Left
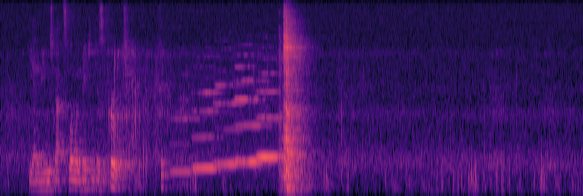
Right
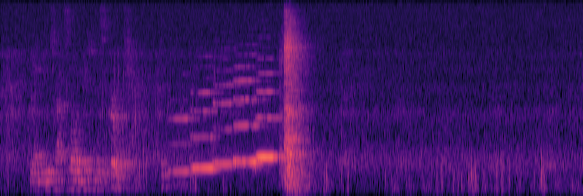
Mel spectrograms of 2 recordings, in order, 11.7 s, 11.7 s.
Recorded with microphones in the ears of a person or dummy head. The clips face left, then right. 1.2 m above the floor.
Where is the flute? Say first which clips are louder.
Right 3 dB; 65° right (ahead or behind), 1.9 m.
